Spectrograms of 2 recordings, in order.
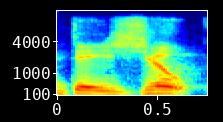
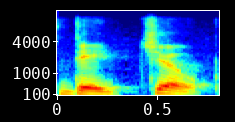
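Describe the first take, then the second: First: The consonant is a soft 'zh' sound. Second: The consonant is a hard 'j' sound. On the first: The speaker calls it wrong. "They want to like turn it into like a Z H or something" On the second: The speaker calls it right. "it's hard J like jump"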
